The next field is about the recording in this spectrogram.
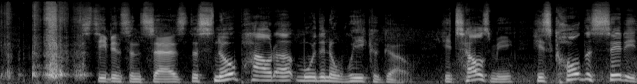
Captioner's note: shoveling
